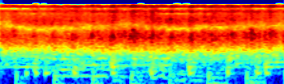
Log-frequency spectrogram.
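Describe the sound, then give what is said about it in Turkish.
A studio audience on a Turkish religious quiz show applauds a correct answer. Steady, moderately loud clapping runs continuously from start to finish. “Evet, doğru cevap mı? Evet. Alkışlayalım o zaman.”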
